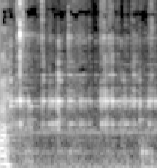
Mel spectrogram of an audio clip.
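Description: Small clicks and handling noise of a generator stator's wiring and rubber cable grommet being worked by hand inside an aluminium engine side cover, with one sharper click just after the start.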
